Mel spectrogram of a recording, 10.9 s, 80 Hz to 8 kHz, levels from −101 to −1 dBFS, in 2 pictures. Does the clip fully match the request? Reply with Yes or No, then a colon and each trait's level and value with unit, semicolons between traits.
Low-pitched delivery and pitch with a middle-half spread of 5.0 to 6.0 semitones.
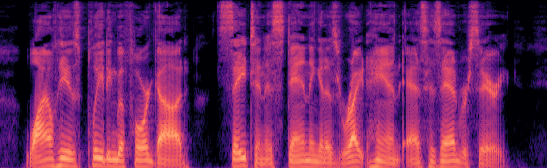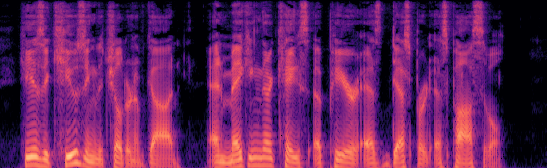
Yes: low, 105 Hz; average, 5.3 semitones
